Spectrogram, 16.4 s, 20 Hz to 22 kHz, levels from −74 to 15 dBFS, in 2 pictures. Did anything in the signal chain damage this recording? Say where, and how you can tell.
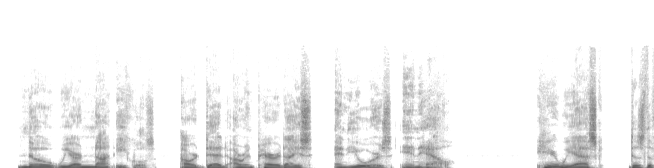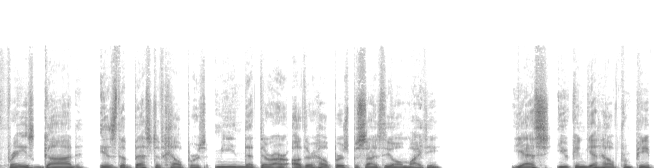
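No, nothing in the signal chain has damaged this speech recording. No stage, from the wiring and converter through to storage and playback, leaves any audible mark on it.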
